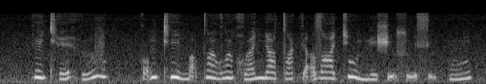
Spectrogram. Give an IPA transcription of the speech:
k ẽ˧ cʰ e˩˥ h ɯ˩˥ v | k ɔ̰˥ ŋ cʰ ĩ˥˩ n ɔ̰˧ tˤ ĩ˥˩ ʁʷ ẽ˥˩ χʷ a˩˥ ɲ i˧ tˤ i˩˥ k ḛ˥ zˤ a˥ c u˥˩ mʲ e˩ ʃ ḭ˥˩ sʷ ḭ˩˥ s ḭ˩ k ũ˩˥

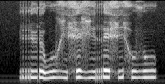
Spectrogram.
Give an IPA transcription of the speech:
r y˧ ɾ ø˨ w u˧ ɣ i˨ h e˦˨ ɣ i˨ r e˦˨ h i˧ h u˧ ð u˦

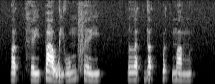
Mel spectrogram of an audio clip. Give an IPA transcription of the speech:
ɐ˧ t̚ h e˨˥ j p aː˨˩ w j uː˥ ŋ f e˨˧ j | l ɐ˧ t̚ j ɐ˥ t̚ p ɵ˧ t̚ m ɐ˨˧ ŋ

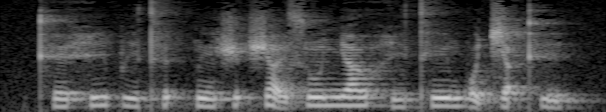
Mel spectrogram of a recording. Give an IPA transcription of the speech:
kʰ e˨ h i˦ p i˨ tʰ ɪ˦ ʔ p ĩ˨ ʃ ɪ˦ ʔ ʃ a̰˦˨ ɪ̯ s ũ˦ ɲ a˦ ʊ̯ h i˨ tʰ ĩ˦ b ɔ̰˦˨ t͡ɕ ä˦ ʔ kʰ ḭ˦˨

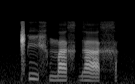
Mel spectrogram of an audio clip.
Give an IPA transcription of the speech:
ǁ i x m a x ɡ a x

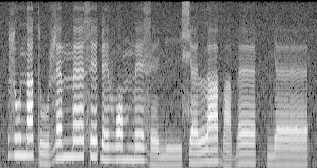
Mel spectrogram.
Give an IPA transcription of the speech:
z u˥ n a˥ t uː˩ ɮ ɛ˥ mː ɛː˥ s e˥ ɗ e˥ v ɔ˥ mː e˥ z e˩ ɲ iː˩ ɕ ɛ˥ lː a˥ b a˩ b ɛ˥ | ɲ ɛː˩

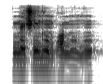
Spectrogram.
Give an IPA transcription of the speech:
n ɛ̃˧ ʃ ĩ˦ d ũ˧ b ɔ˨ n ũ˨ ɡ ũ˧

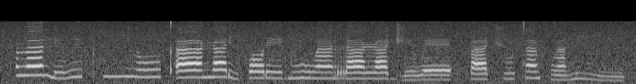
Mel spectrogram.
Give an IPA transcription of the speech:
β a˦ n ɪ˨ β ɪ˦ pʰ iː˦ l oː˦ kʼ aː˦ ŋ a˦ ɾ i˨ p ɔ˦ ɾ e˦ d ũ˦ w ã˦ r a˦ ɣ a˦ d͡ʒ e˨ w ɛ˦ | p a˨ t͡ʃ u˨ t ã˦ kʷ ã˨ n i˦˨ ɣ ĩ˨

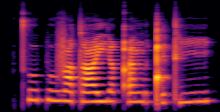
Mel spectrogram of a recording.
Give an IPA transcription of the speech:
t̪ʰ u p u v ɛ tˤ eː j i qʼ ɪ ŋ ʊ ǃʼ ɪ tʼ i

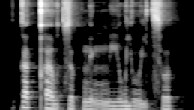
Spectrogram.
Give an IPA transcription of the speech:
k ɐ˥ k̚ pʰ ɐ˧ w t͡s ʊ˨˥ k̚ n̪ ɪ˨˩ ŋ m iː˨˧ w j uː˨˩ j t͡sʰ ʊ˥ k̚

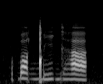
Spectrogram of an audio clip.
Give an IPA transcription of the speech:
ɓ ɒ ɡ͡ǃ i ɡʱ a

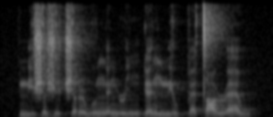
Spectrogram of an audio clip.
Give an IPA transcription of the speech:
mʲ ɛ ʒ ʌ ʒ ɪ t͡ʃ ʌ ɾ ə˞ w ʊ ŋ ɛ ŋ ɹ i ŋ ɠ ɛ ŋ mʲ ʌ w b æ t ɑ ɹ æ w

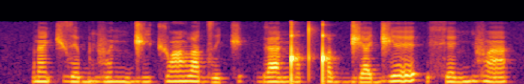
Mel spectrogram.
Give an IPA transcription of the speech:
ɾ ã t͡ʃ z ɛ b i v ɛ̃ ŋ d͡ʒ i t͡ʃ w ã ðˤ a d͡z ɘ t͡ʃ | ɡ a ŋ͡ǃ ɛ tˤ ǃ i b d͡ʒ a d͡ʒ ɛ | x ɛ ŋ i v ã

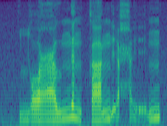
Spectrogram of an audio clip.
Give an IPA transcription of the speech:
ʎ ɔ ʕ ɯ ŋ ɛ ŋ k a ŋ ḛ ħ ḛ ŋ

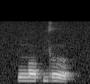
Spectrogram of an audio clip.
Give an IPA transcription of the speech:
ŋ ɔ˦ p j ɤ˦˨

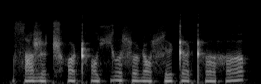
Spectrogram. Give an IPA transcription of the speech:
sˤ ɐ ʐ ə ʈ͡ʂʰ ɔ ʈʰ ɔ ç ɤ ɬ o ɳ ɔ ɬ ɨ ʈ ɤ ʈʰ ʌ h ʌ

